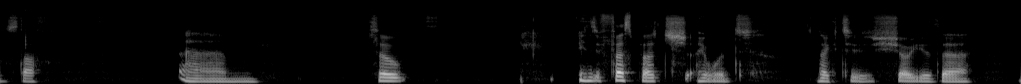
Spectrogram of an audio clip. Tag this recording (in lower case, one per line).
speech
